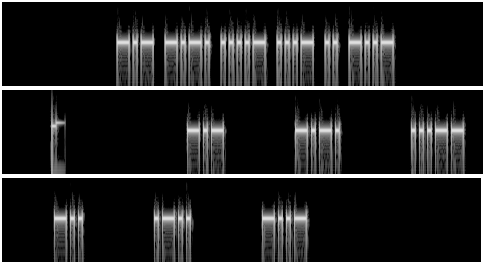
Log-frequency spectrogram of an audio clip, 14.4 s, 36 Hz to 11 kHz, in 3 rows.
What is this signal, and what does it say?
Morse code, heard as a keyed tone, about 30 wpm, spaced as for 15 wpm, 700 Hz. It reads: KC4VIX KC3DLX
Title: USA Call Signs - 6 Characters - 6x Character Spacing - 30wpm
